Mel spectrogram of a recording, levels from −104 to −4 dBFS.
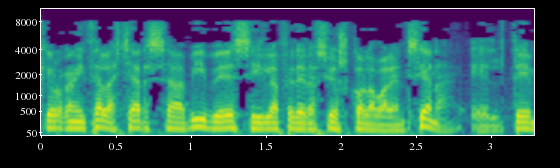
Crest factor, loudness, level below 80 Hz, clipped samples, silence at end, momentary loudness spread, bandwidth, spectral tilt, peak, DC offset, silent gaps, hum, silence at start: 14 dB; -16 LUFS; -40 dBFS; under 0.1%; 0 s; 4 LU; 8.4 kHz; -6 dB/octave; -2 dBFS; under 0.1%; none; none; 0 s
